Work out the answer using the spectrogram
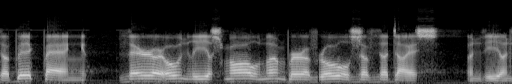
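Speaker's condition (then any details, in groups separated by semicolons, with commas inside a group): ALS, speech-generating device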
